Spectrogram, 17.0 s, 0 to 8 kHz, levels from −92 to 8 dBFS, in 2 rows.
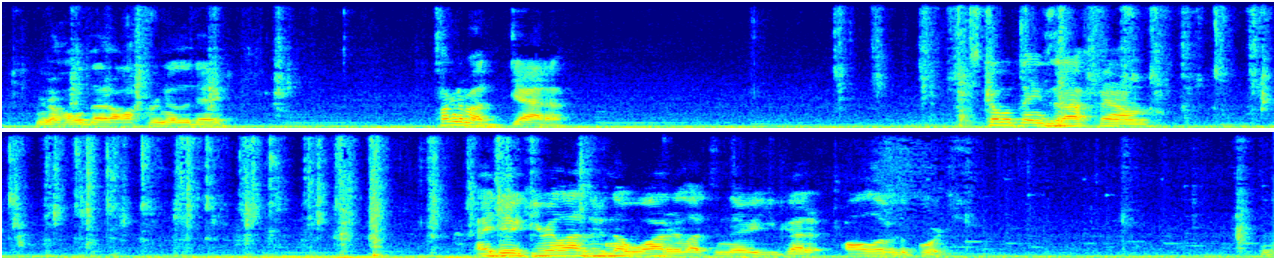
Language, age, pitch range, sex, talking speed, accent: English, 20-39, 115-140 Hz, male, 125 wpm, American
